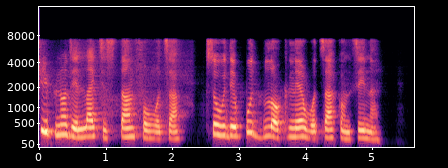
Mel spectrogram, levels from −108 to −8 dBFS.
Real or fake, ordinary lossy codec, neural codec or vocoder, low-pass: fake; none; codec, 16 kHz, 0.9 kbps, LongCat-Audio-Codec; 7.2 kHz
